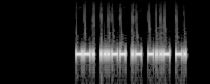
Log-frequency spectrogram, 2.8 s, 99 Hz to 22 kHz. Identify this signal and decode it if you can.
Morse code, heard as a keyed tone, about 41 wpm, 700 Hz. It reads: G3AXN
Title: DXCC-100 Call Signs - 5 Characters - Repeated 3x - 45wpm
